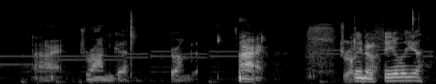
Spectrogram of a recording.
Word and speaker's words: Dronga: Is that Dronga? Is that how you were pronouncing it? Dronga. Alright, Dronga.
